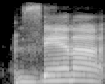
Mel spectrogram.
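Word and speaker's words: Zannah: Bane, Zanna, Hannah. It's just It's Zan. It's Hannah with a Z.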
